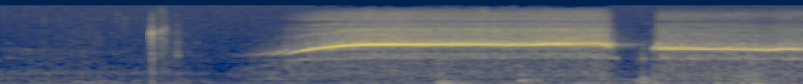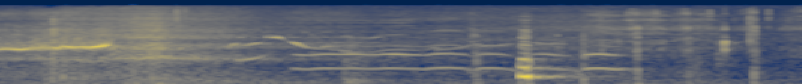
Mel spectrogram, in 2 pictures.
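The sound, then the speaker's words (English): A person whistles a short tune, starting with two long held notes and then shifting to a quicker run of rising and falling pitches. It is fairly loud and clear, with no talking. “As we were taking some of my classroom items to the library, we heard this exact whistle coming from down the hallway.”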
